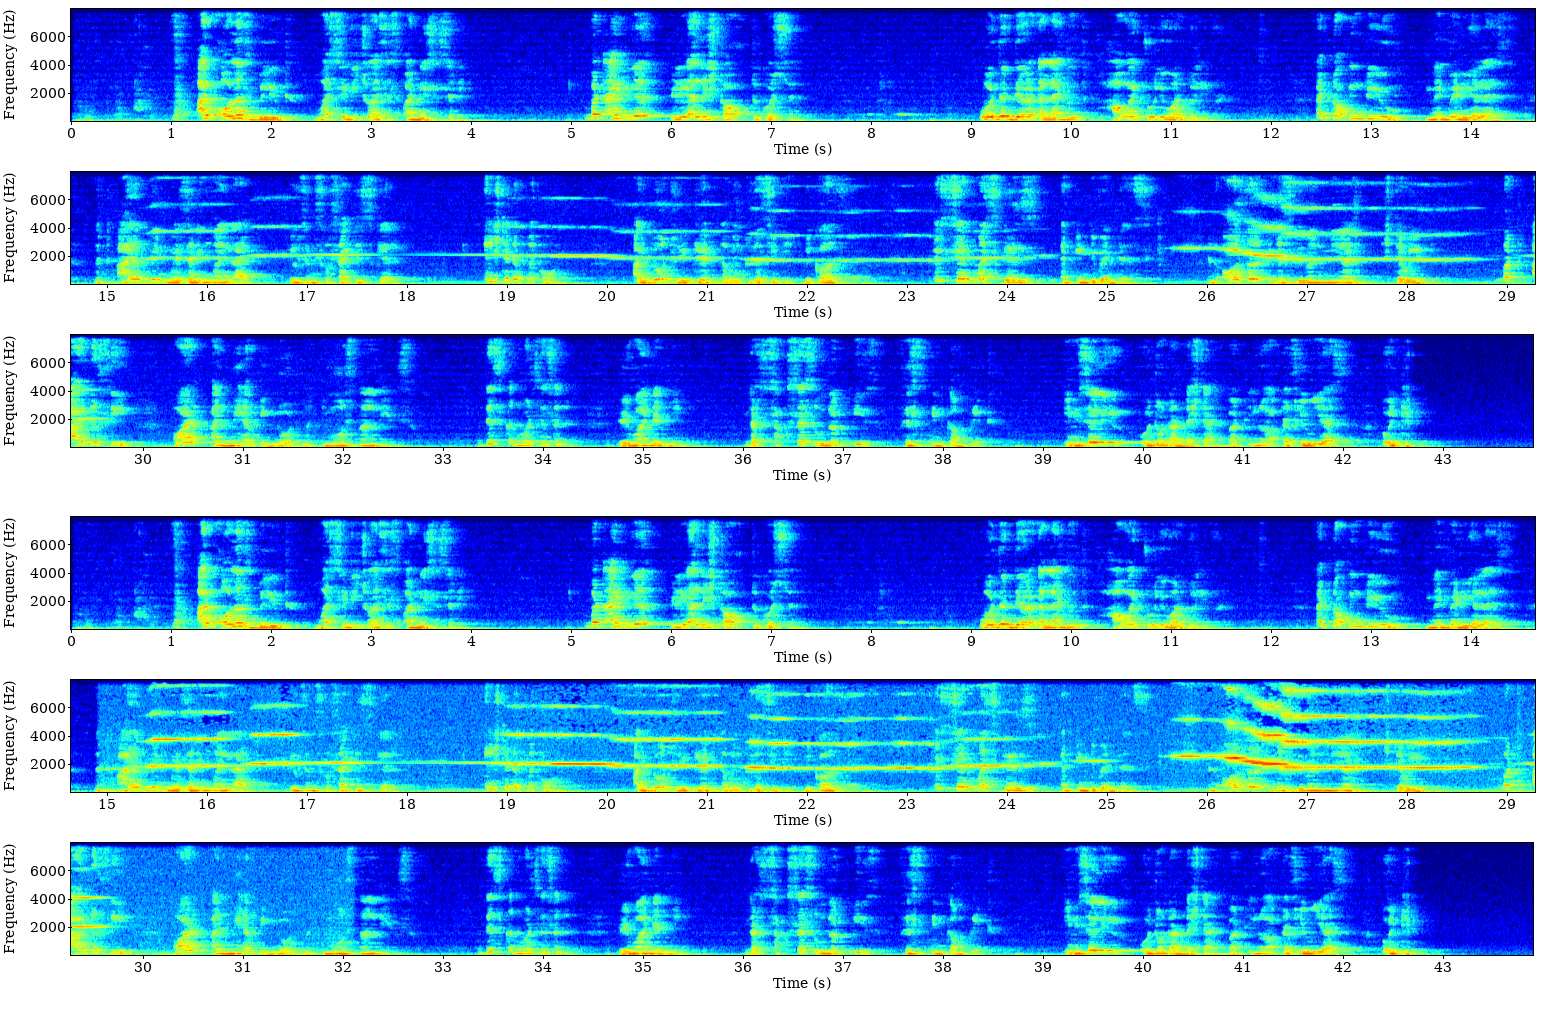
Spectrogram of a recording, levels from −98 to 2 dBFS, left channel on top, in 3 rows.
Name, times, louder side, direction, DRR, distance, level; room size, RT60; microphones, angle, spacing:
voice 1, 1.0-4.0 5.1-7.3 9.1-11.4 12.4-14.3 14.9-16.4 16.8-17.9 18.8-19.6 20.3-22.6 23.3-25.4 26.0-28.2 28.9-29.9 30.3-32.5 33.3-34.3 34.7-35.5 36.0-37.3 37.6-38.4 39.2-42.0 42.4-42.7, equal, 15° left, 4 dB, 0.7 m, -27 dB
sound 1, 14.9-25.1 25.6-31.1 31.5-32.1, right 13 dB, 80° right, 0.3 m, -28 dB
12.5 x 5.0 x 7.5 m, 0.86 s
head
